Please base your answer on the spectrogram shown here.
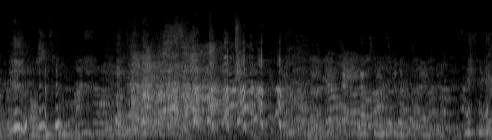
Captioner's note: overlapping chattering; audience laughs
